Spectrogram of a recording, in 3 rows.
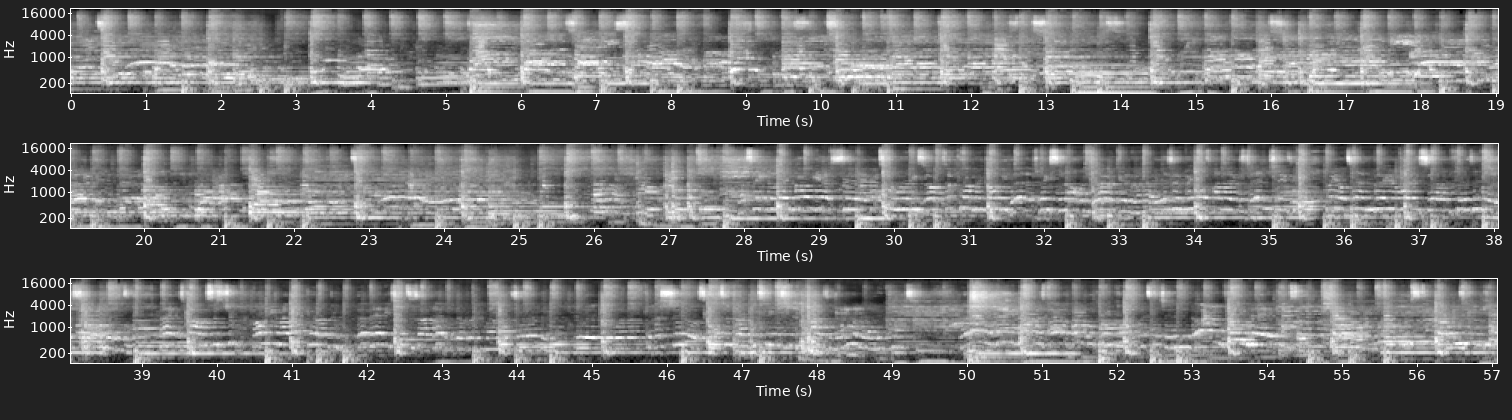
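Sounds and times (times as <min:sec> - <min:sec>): live rock band playing: 0:00.0 - 0:57.0
person singing: 0:00.0 - 0:57.0.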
